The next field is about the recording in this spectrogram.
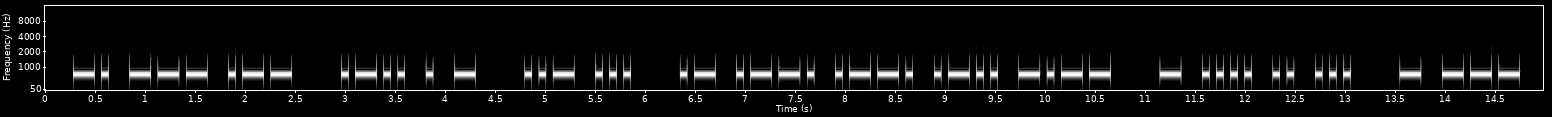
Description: Morse code, heard as a keyed tone, about 17 wpm, 700 Hz. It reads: NOW LET US APPLY THIS TO
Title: Sentences from Top 1200 Words 17wpm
